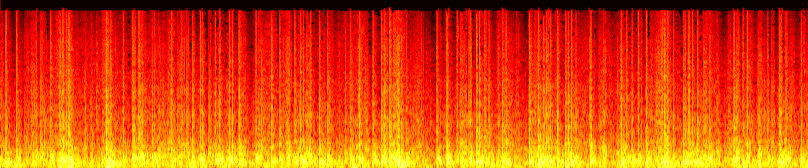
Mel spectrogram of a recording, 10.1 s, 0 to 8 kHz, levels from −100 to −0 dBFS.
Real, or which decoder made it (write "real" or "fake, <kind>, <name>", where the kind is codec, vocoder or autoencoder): fake, vocoder, Vocos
